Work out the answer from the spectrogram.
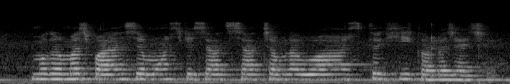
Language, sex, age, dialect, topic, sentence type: Maithili, female, 18-24, Angika, agriculture, statement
